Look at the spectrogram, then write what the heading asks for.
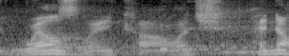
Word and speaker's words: Wellesley: today but she will be attending well sit Wesley Wellesley College they know how to pronounce it Wellesley College in the fall where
